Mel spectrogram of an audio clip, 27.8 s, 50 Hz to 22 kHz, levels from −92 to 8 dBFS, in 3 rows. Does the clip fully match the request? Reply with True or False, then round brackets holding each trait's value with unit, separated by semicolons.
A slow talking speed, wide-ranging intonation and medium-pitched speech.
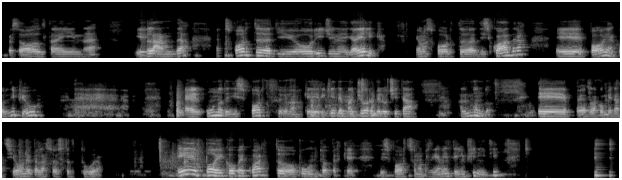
True (100 wpm; 6.9 semitones; 160 Hz)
